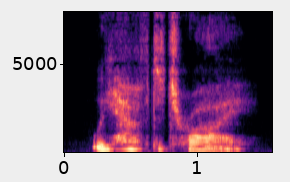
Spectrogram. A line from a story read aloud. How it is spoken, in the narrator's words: She whispers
